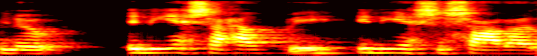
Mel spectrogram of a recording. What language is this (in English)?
Welsh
